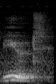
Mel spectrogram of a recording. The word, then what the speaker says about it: Butte: over her ticket and pronounced Butte with two syllables as he punched a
